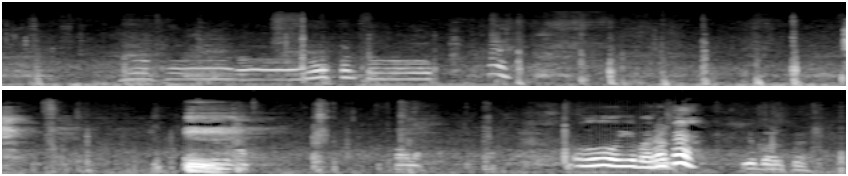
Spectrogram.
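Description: A young woman talks playfully close by.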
